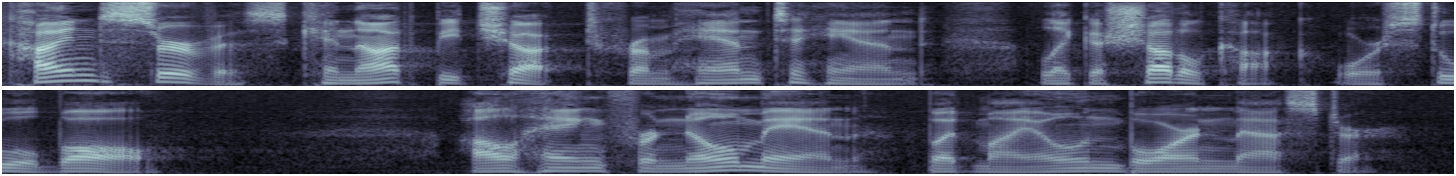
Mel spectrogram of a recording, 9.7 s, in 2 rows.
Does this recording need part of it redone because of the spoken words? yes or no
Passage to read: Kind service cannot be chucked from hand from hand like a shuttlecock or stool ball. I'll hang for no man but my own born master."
yes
